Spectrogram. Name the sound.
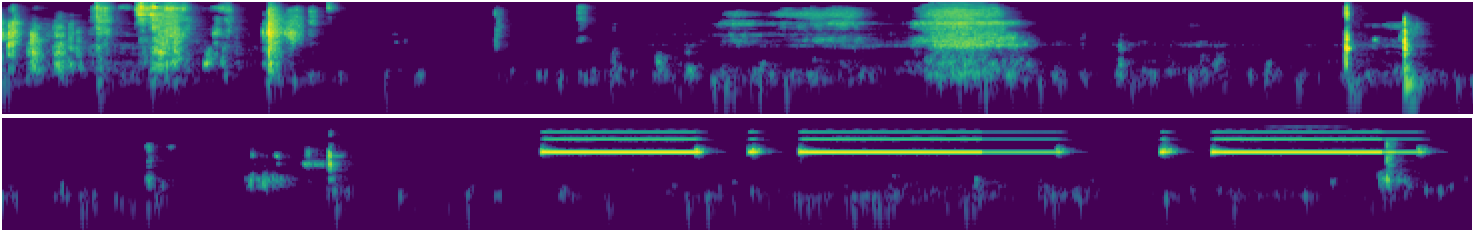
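multimeter beeping while checking for a short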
